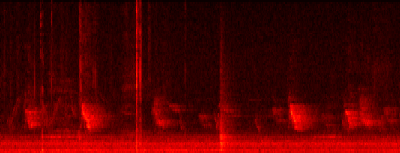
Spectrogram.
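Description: A bird chirping over and over in short falling notes, faint against a low room hum, with two light clicks about two and three seconds in.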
